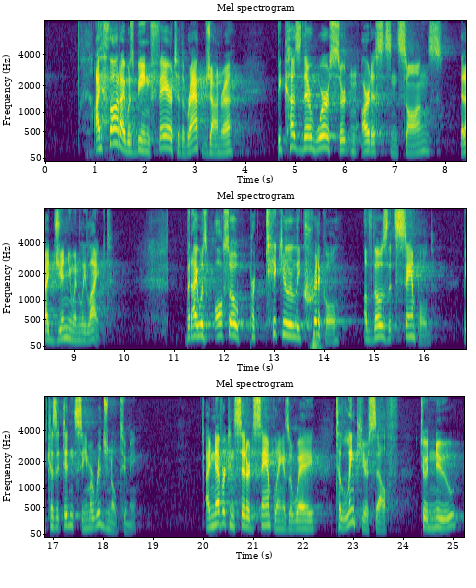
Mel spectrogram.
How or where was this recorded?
large echoing room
